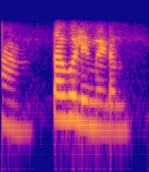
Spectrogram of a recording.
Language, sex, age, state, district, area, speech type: Kannada, female, 30-45, Karnataka, Mandya, urban, conversation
